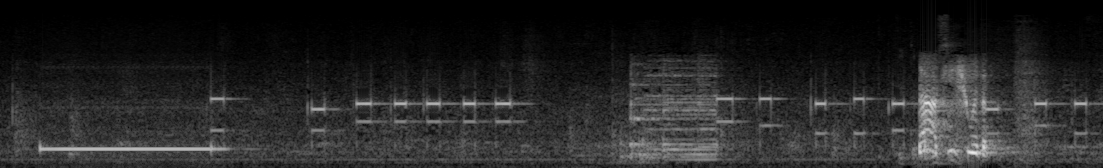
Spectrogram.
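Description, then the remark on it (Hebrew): A steady telephone dial tone as the phone is dialed again, giving way to rapid runs of short, evenly spaced keypad beeps, broken twice by brief bursts of a voice or line noise before more dialing tones follow. “אנחנו נעשה עוד פעם את הטלפון כדי שייכנס עוד פעם לחוד.”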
